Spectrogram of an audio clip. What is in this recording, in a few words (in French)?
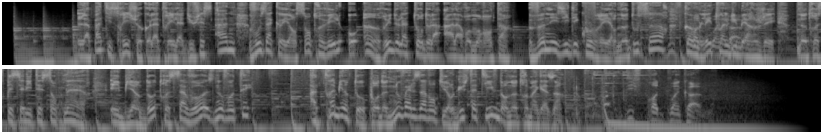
Radio Spot, publicite; Radio Sologne; Duchesse Anne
